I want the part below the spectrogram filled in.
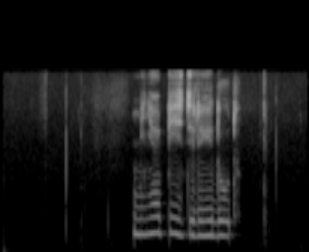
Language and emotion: Russian, neutral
